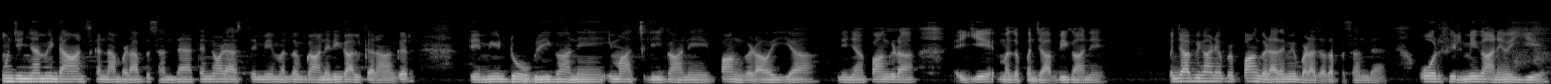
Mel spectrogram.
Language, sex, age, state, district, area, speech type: Dogri, male, 18-30, Jammu and Kashmir, Reasi, rural, spontaneous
